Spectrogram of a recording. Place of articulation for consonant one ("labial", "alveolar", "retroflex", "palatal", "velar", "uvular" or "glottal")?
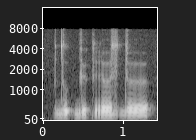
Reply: alveolar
